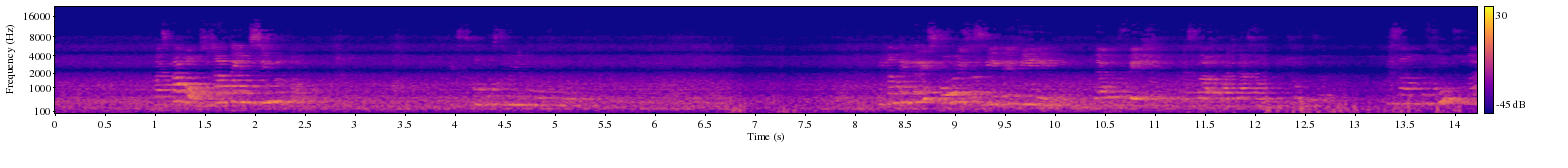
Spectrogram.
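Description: A young woman speaks calmly, with animation, close by.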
